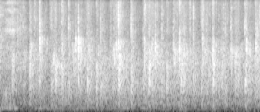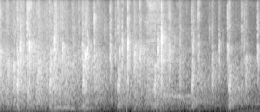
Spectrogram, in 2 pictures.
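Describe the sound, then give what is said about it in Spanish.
A church audience applauds the Lord during a sermon, with steady, dense clapping that holds for several seconds at an even level and thins slightly toward the end; no one speaks. “Un aplauso al Señor.”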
